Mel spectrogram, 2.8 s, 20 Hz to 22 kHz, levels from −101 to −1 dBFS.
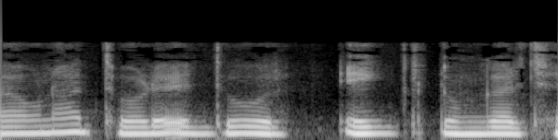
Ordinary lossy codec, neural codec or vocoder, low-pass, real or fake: MP3, 32 kbps; none; 7.2 kHz; real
